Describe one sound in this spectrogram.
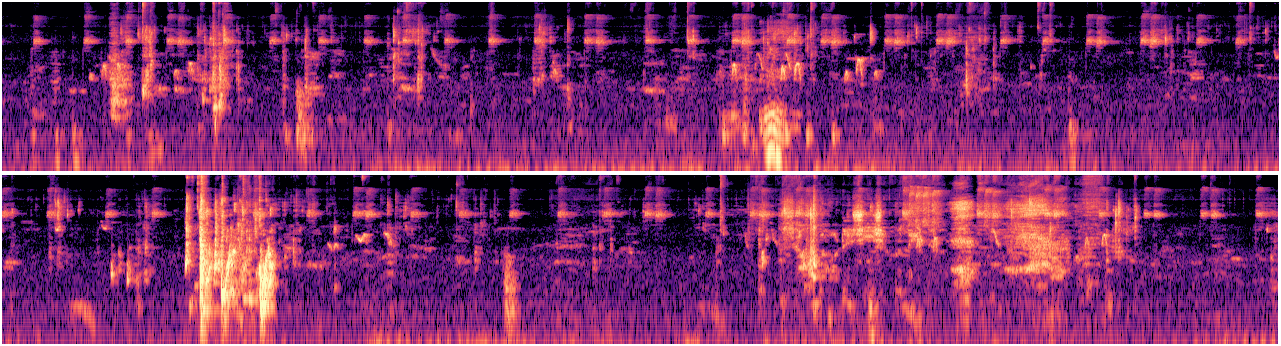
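Water splashes and laps as ducklings paddle.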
